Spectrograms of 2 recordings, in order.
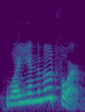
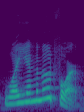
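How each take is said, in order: First: 'What you' is squeezed to a very short blur. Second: 'What you' is squeezed to a very short blur.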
